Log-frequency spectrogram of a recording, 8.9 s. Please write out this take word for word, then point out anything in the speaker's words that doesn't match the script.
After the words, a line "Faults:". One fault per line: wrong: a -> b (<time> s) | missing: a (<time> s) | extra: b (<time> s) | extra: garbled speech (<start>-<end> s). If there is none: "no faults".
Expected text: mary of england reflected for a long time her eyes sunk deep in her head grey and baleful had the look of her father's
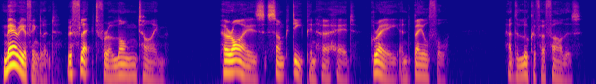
mary of england reflect for a long time her eyes sunk deep in her head grey and baleful had the look of her father's
Faults:
wrong: reflected -> reflect (1.0 s)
